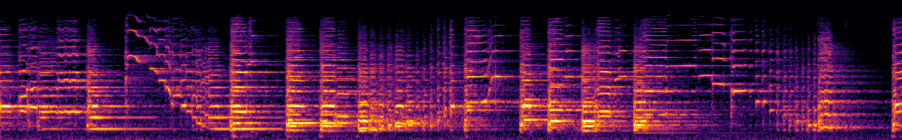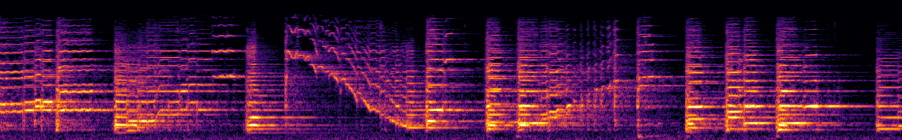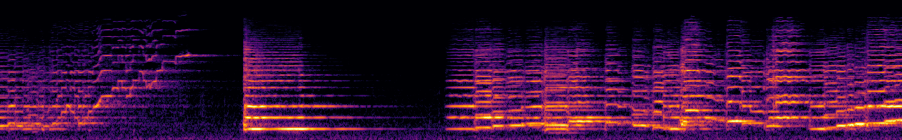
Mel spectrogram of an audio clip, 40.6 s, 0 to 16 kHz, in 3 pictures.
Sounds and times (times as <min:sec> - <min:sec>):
Violin, fiddle: 0:00.0 - 0:32.6, 0:33.7 - 0:40.6.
